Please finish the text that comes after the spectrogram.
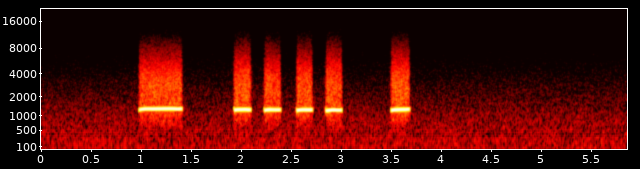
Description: Morse code, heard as a whistle, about 8 wpm. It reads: THE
